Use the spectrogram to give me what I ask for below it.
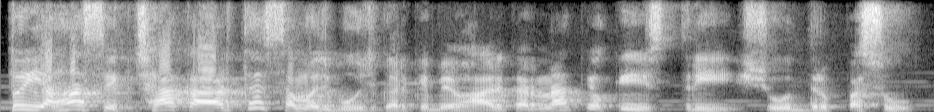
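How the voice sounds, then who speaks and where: A man's voice: mid-range voice, big pitch swings, moderate pace, soft background music. A man, a spiritual teacher, giving a devotional discourse in an emphatic, explanatory way. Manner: emphatic, explanatory, rises and falls sharply for stress.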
